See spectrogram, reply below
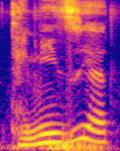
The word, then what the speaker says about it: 手水屋: 屋またはですね、手水屋と読みます。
